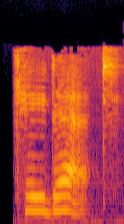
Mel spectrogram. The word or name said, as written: kaydet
